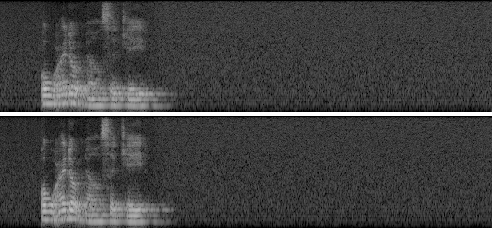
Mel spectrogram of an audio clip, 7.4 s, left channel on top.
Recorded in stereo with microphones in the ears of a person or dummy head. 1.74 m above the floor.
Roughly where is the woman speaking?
Right.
